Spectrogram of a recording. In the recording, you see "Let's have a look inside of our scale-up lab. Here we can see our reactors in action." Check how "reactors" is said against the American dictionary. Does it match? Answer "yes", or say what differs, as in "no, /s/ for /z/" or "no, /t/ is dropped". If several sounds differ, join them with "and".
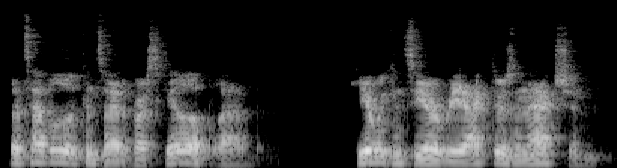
yes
